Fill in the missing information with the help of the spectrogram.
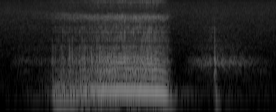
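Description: One loud, rumbling snore on the in-breath lasting over a second, then a quieter out-breath; snoring.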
